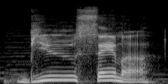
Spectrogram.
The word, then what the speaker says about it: Buscema: Here's a pronunciation. Buscema. Sal Buscema and John Buscema.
